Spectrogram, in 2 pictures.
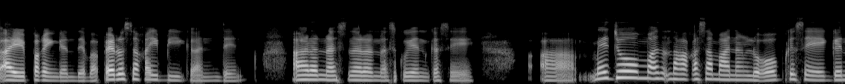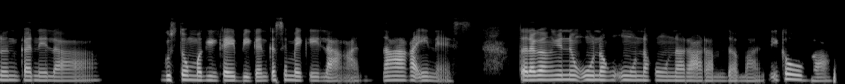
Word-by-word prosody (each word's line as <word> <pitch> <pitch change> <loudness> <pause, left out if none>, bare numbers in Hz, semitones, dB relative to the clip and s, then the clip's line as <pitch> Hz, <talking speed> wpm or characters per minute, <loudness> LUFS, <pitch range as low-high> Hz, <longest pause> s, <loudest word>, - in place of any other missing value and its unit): ay, 200 -1 +10
pakinggan 180 -4 +1
di 170 - -1
ba, 170 - -2
pero 225 +2 +8
sa 240 +1 0
kaibigan 190 -4 -4
din, 165 +3 -8 0.5
ah, 220 +1 +6
ranas 215 -2 +3
na 200 - +3
ranas 190 -1 -1
ko 185 - -4
'yan 180 -1 -1
kasi, 90 - -6 0.7
ah, 90 -1 -2
medyo 300 +4 +5
ma 275 -2 +4
nakakasama 240 -2 +2
ng 210 -1 -3
loob 195 +3 +2
kasi 215 -5 -1
gano'n 205 0 -2
ka 195 - +1
nila 185 0 -7 0.7
gustong 210 +1 -1
maging 195 -2 -2
kaibigan 175 -2 -1
kasi 200 +2 -3
may 190 -2 0
kailangan, 175 0 -6 0.2
nakakainis, 185 -3 -2 0.4
talagang 210 +1 +3
'yun 220 0 0
'yung 210 - -3 0.2
unang-una 200 -1 -3
kong 190 -1 -6
nararamdaman. 85 - -6
Ikaw 230 +5 0
ba? 170 -2 -8
195 Hz, 140 wpm, -22 LUFS, 180-215 Hz, 0.7 s, ay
